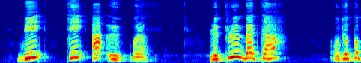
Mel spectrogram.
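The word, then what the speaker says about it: plumbatae: Le pleumbata, on ne doit pas prononcer le E qu'au bout, là, au bout de lanière.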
